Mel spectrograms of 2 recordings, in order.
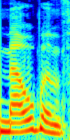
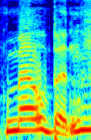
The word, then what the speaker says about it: Melbourne: Melbourne. – Melbourne. I love saying it like that. Melbourne without the R.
